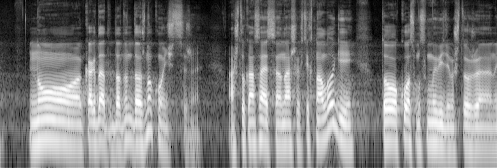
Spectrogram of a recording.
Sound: none

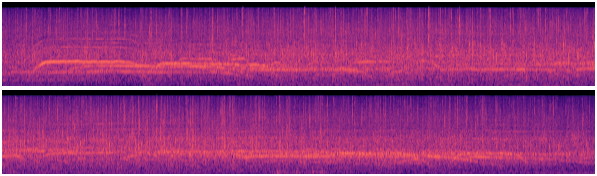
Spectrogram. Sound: cheers and applause

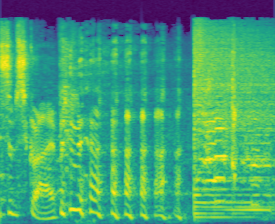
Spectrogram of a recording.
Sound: laughter; relaxing rhythmic music

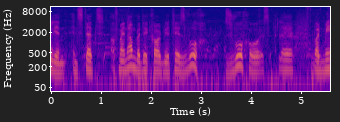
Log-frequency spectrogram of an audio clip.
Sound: non-english

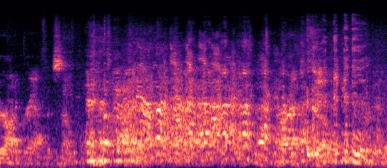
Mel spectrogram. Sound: group laughs

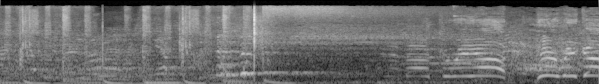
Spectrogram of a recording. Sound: laughs

